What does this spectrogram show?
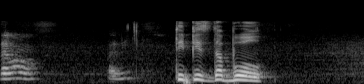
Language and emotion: Russian, angry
